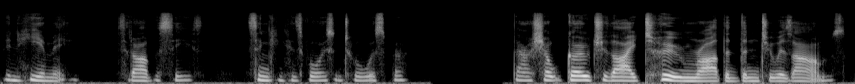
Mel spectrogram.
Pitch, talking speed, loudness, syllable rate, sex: 180 Hz, 155 wpm, -19 LUFS, 4.4 syllables/s, female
